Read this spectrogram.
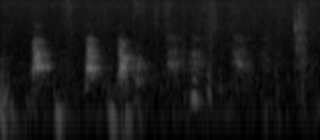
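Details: Litter of five Blenheim Cavalier King Charles Spaniel puppies, born at New Year's, settling into a larger indoor pen; soft, small yappy barks come in a loose run of about six over five seconds, with quiet room noise underneath.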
